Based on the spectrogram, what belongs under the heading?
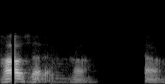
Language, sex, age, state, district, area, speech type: Marathi, male, 45-60, Maharashtra, Wardha, urban, conversation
